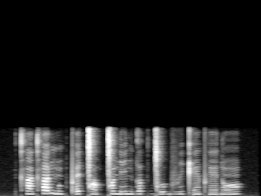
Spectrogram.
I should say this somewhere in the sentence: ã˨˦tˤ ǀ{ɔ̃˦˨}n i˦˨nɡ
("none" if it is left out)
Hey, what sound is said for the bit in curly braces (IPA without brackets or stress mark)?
õ˦˨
